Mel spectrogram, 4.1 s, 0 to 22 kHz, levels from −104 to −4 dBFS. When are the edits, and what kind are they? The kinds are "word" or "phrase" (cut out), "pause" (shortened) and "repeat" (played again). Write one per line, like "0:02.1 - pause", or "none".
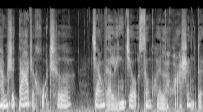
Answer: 0:02.1 - word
